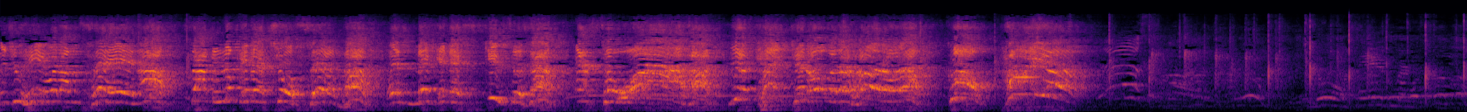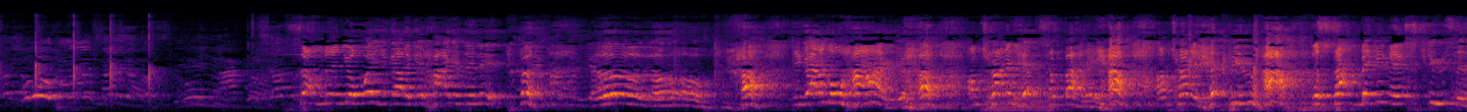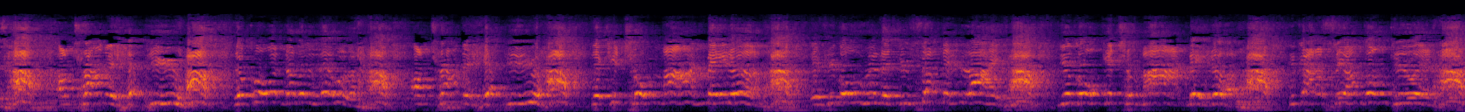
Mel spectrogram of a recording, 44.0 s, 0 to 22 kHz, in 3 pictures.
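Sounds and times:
woman preaching over loudspeakers: 0.0 - 10.9, 17.6 - 43.9
woman speaking over pa speakers: 22.6 - 43.6.

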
